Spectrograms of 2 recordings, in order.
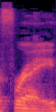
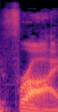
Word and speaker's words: Frey: Let's I want to get I want to get to Mayor Frey. Fry, excuse me. His last name is spelled F R E Y. So, it bothers me. Frey. It's Fry. It's spelled Frey.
